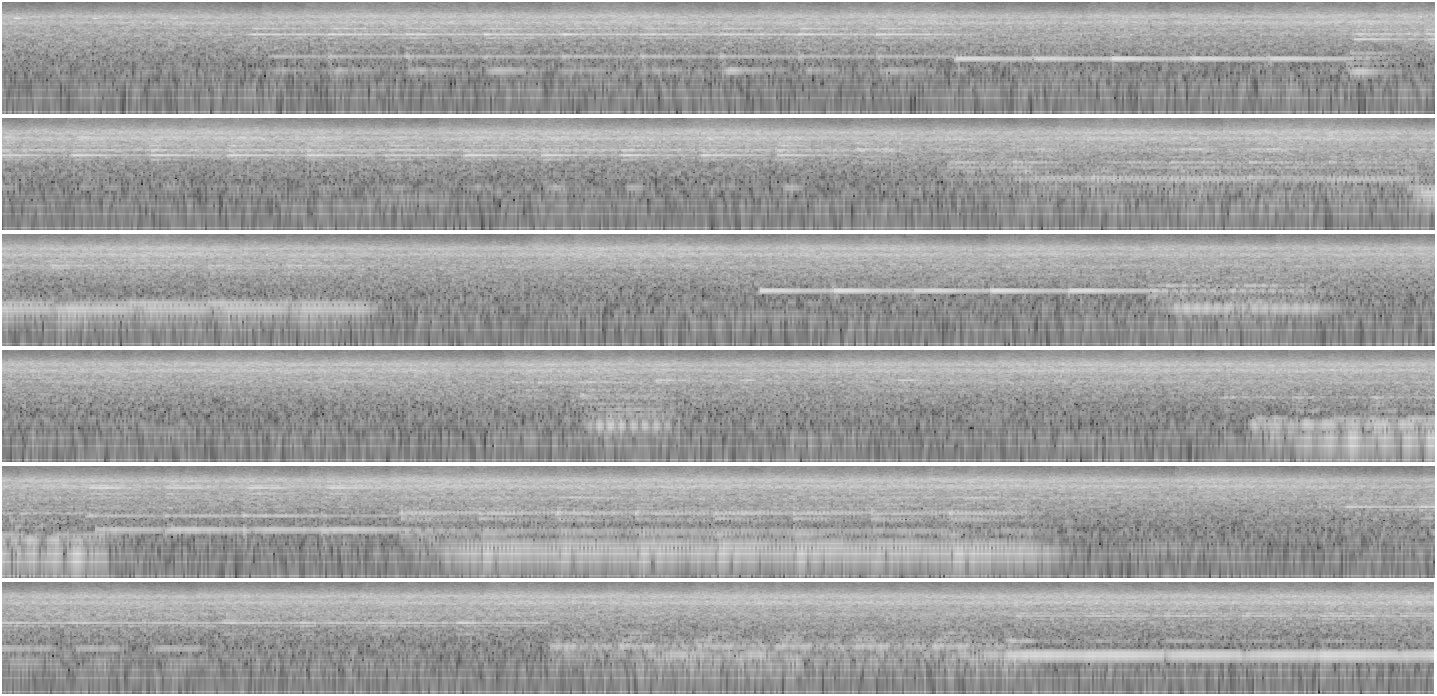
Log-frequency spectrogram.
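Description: Experimental electronic drone music: a steady hiss of noise under a string of held synthesizer-like tones, often several at once, each lasting a second or two before shifting to a new pitch.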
